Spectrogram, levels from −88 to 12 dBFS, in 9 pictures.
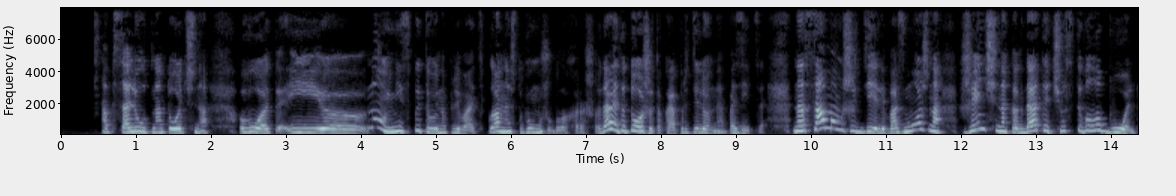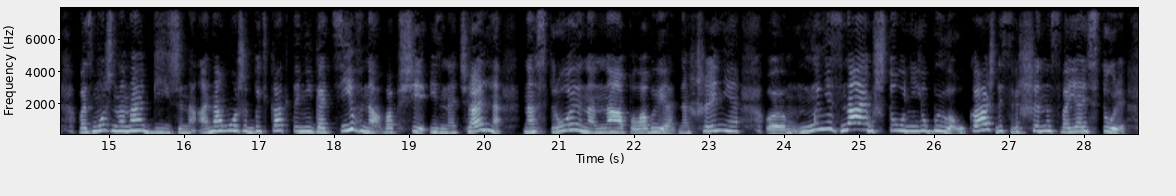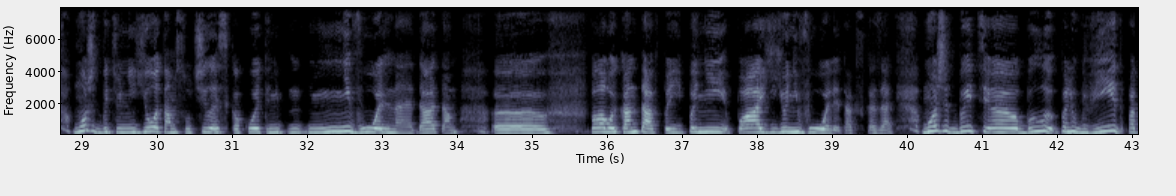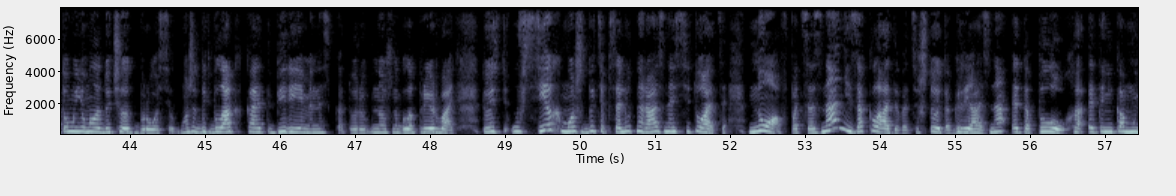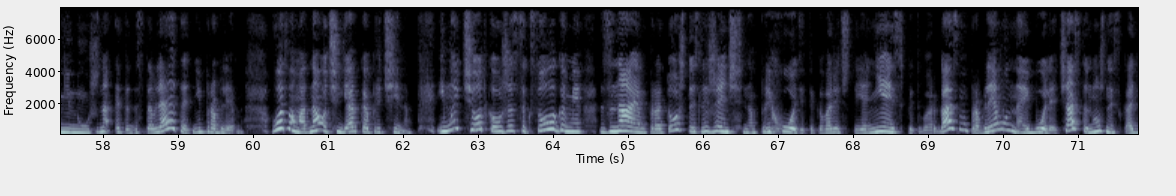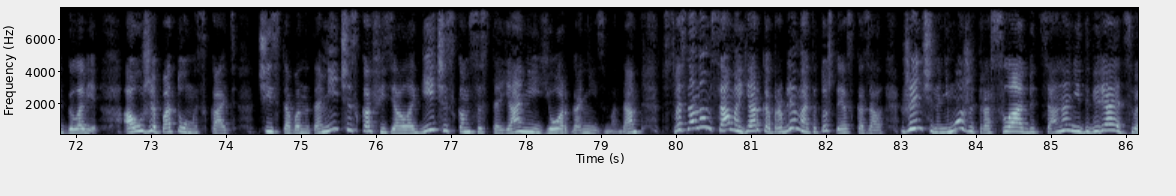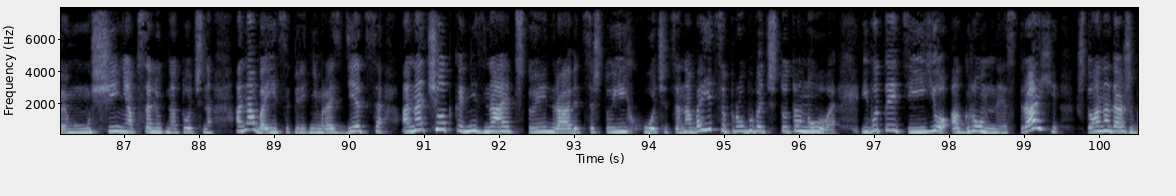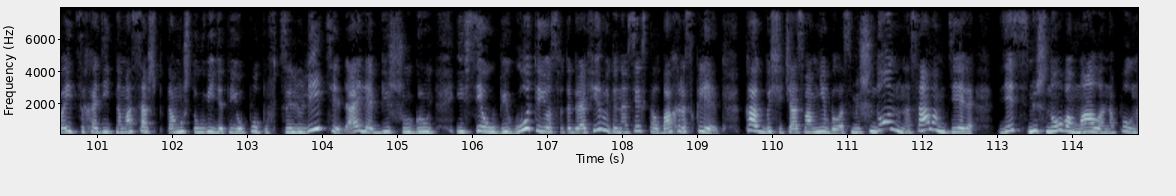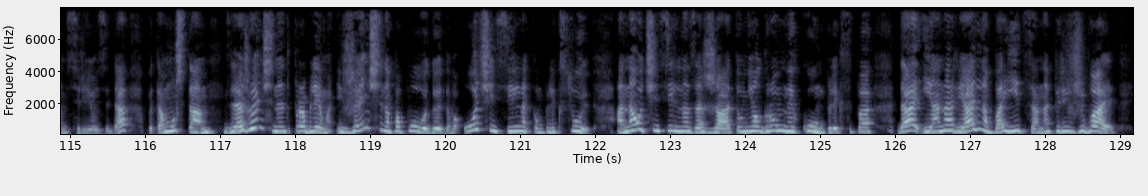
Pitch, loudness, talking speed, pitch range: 260 Hz, -23 LUFS, 135 wpm, 230-295 Hz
